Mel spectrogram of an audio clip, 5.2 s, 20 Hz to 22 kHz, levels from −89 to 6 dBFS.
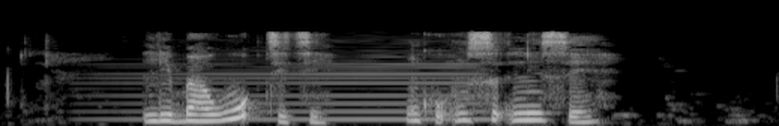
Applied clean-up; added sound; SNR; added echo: none; Bowed string instrument; 19 dB; none.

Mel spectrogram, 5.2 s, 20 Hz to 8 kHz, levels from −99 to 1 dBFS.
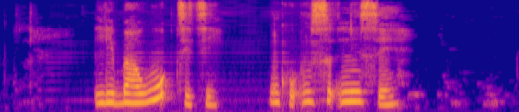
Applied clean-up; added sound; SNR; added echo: neural separator model SepFormer DNS4.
